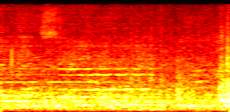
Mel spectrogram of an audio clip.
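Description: Steady hall background: a hum holding several tones at once, with faint chatter under it.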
